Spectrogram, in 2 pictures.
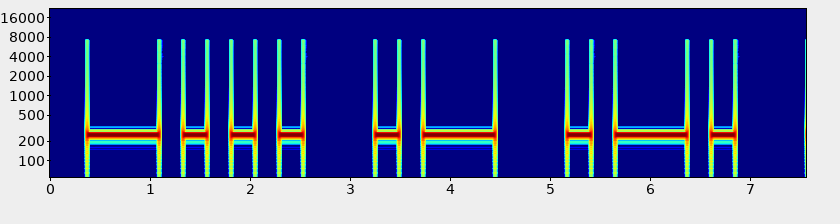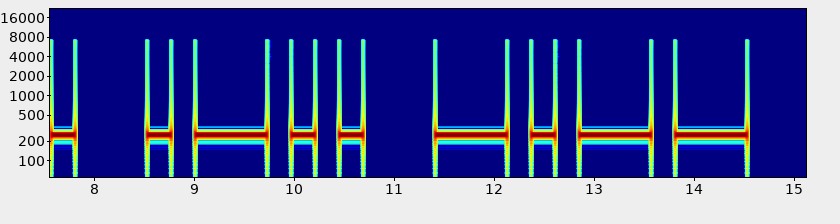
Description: Morse code, heard as a keyed tone, about 5 wpm, 250 Hz. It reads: BARELY
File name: morse / morse-training-05WPM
